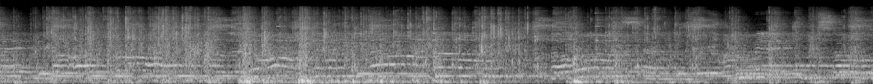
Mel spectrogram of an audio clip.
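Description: A group of tap shoes striking a wooden floor in quick, many-footed rhythms over recorded music.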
